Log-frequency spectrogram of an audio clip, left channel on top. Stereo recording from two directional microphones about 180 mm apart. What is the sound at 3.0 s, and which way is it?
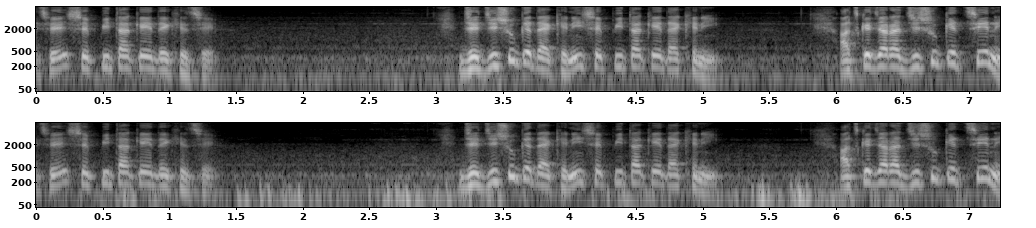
A man's voice, 15° right (ahead or behind).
